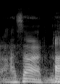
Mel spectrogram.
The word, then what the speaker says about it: Hazard: Alla belga francese, diciamo, come si pronuncia Asar- Hazard? – Hazard. – senza D, credo.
